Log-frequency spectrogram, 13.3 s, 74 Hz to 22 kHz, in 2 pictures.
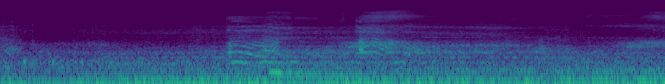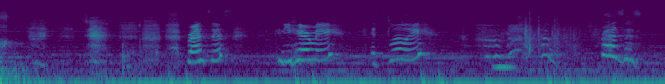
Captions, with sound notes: (Francis grunting) Nine, 10. Francis, can you hear me? It's Lily. Francis!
